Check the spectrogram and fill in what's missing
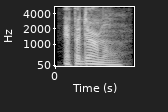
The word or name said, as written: epidermal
